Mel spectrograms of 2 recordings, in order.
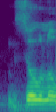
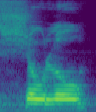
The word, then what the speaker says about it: Xolo: You would think it's zolo or something. It's a It's sholo.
